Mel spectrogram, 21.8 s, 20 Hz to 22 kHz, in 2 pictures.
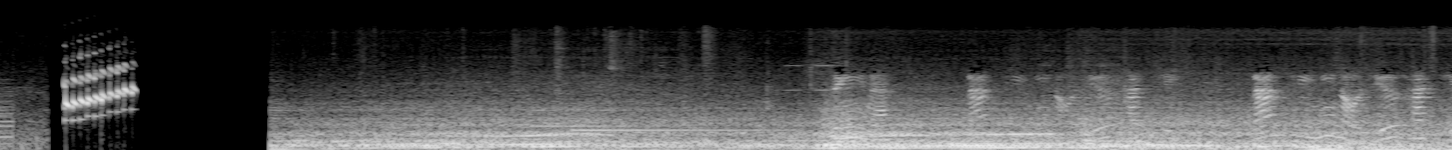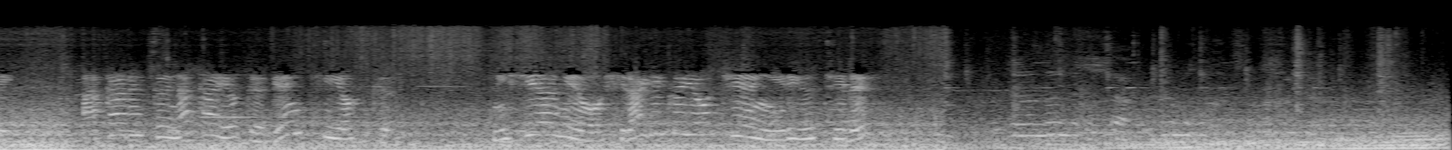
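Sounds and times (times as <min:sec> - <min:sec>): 
short electronic chime: 0:00.5 - 0:01.1
low engine rumble of a moving city bus heard from inside: 0:02.1 - 0:21.7.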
